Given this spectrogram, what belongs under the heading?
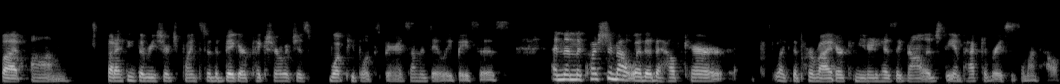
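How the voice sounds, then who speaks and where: A woman's very deep, low voice with vocal fry, very fast and with lively intonation. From US South, North Carolina, Cuban-American family. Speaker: writer and activist speaker. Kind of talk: Q&A answer in an online talk.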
